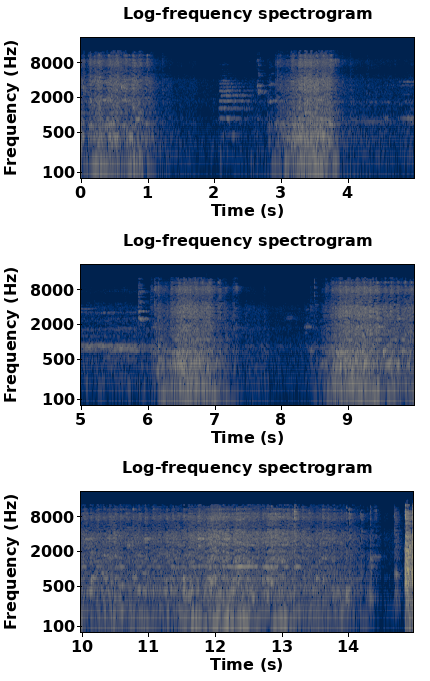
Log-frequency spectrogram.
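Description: A sewing machine stitches a blouse in several runs. It whirs loudly for about a second each time, stops for short pauses, and ends with one long steady run. Light handling noises fill the gaps.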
